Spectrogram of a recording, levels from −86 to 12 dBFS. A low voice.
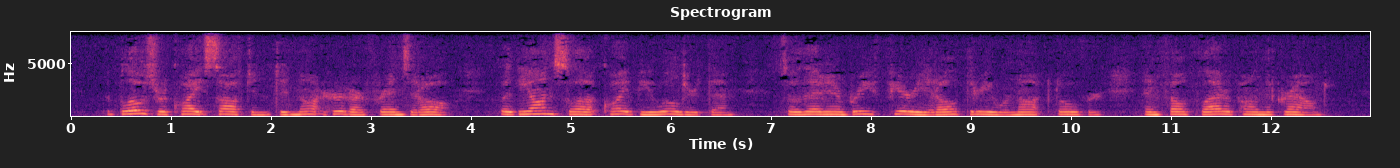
No: high, 240 Hz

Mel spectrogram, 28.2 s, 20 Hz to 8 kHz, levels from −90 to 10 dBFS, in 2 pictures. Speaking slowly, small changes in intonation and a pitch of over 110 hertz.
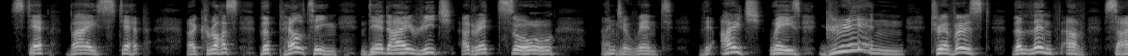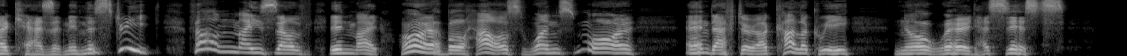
No: slow, 75 wpm; average, 3.6 semitones; medium, 185 Hz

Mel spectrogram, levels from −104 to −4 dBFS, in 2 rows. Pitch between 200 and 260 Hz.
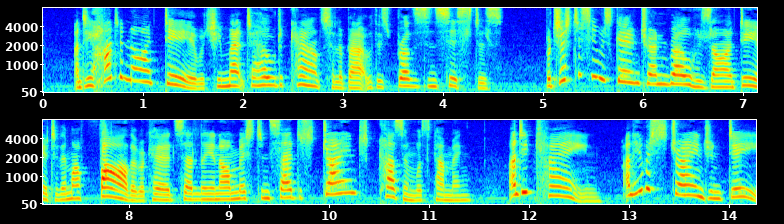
Yes: very high, 250 Hz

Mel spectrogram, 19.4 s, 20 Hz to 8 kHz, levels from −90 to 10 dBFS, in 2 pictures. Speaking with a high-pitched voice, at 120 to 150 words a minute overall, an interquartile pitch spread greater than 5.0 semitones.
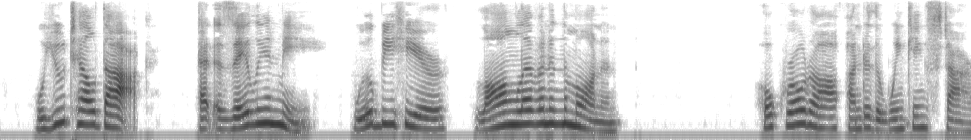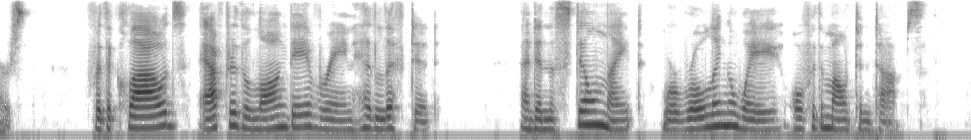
Yes: high, 195 Hz; average, 145 wpm; wide, 5.4 semitones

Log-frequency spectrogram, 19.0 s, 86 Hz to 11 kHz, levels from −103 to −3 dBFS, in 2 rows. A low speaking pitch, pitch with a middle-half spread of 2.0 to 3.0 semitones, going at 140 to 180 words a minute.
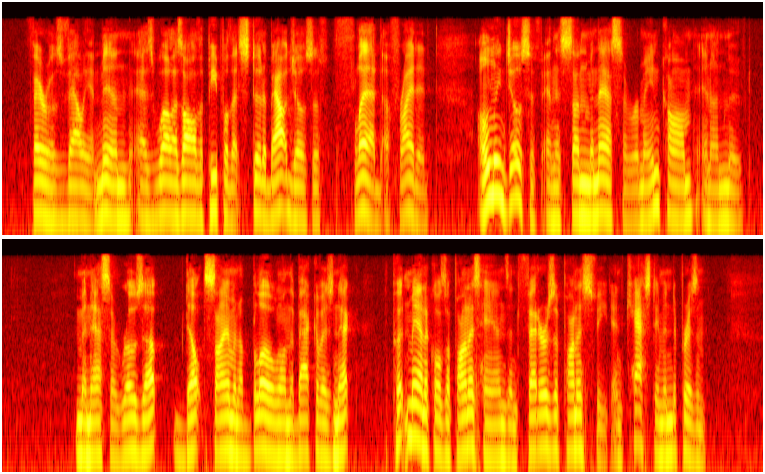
Yes: low, 125 Hz; average, 2.7 semitones; average, 165 wpm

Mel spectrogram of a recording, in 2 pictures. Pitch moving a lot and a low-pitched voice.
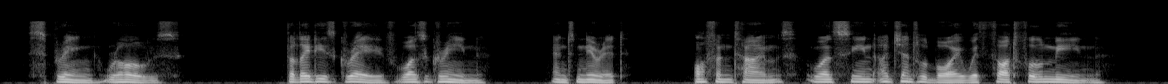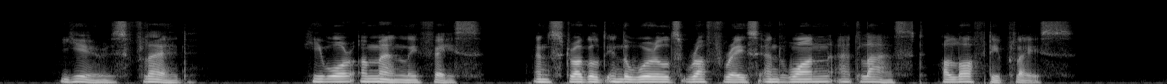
No: average, 3.7 semitones; low, 115 Hz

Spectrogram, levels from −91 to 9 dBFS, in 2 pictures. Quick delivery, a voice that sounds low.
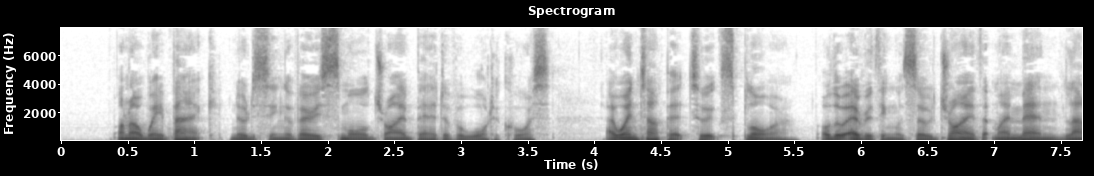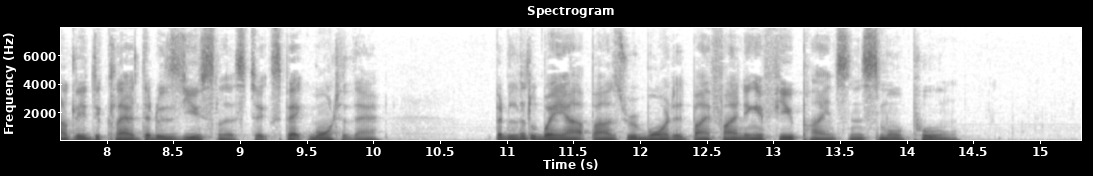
Yes: fast, 210 wpm; very low, 80 Hz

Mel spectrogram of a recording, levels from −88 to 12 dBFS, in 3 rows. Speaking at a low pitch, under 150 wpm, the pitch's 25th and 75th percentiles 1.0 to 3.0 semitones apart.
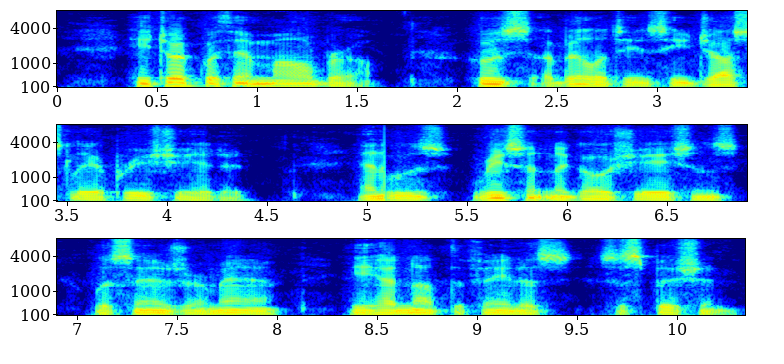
Yes: very low, 90 Hz; average, 140 wpm; average, 2.7 semitones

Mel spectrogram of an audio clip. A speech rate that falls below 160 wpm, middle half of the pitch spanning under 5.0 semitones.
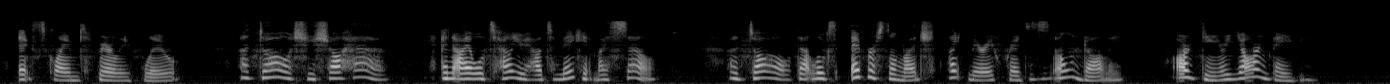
No: average, 150 wpm; wide, 5.4 semitones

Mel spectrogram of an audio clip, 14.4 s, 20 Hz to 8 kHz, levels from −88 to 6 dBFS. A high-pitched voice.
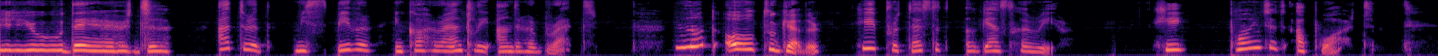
Yes: high, 240 Hz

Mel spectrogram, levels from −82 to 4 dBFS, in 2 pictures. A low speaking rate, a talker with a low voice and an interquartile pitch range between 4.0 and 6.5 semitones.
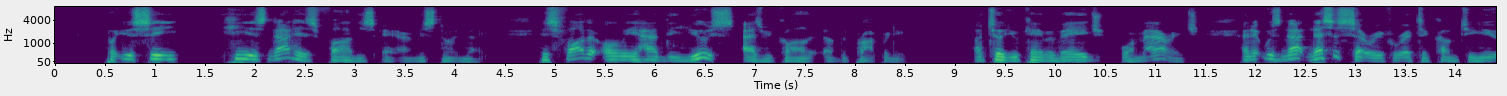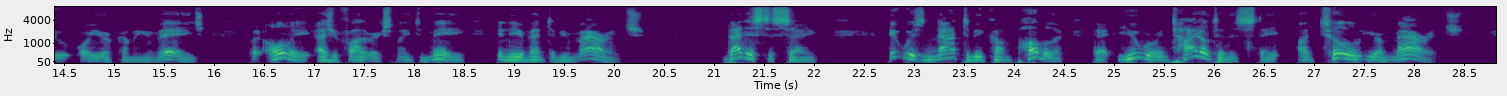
No: average, 165 wpm; low, 110 Hz; average, 4.9 semitones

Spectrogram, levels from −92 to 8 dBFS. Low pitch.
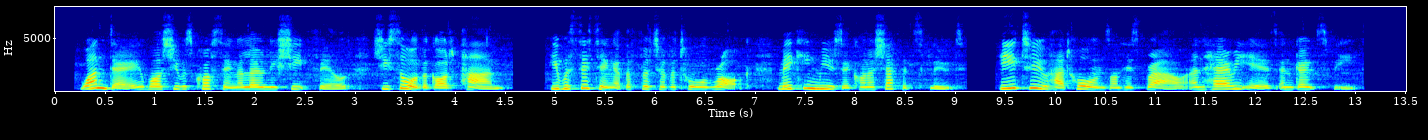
No: very high, 275 Hz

